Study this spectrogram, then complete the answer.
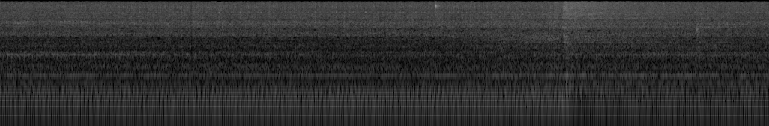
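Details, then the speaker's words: Invacare Perfecto oxygen concentrator with its cover removed: the compressor starts and runs with a steady low hum and an even pulse of about four beats a second, no knocks or rattles; normal running. "so let's turn it on while the cover is removed compressor starts running"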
